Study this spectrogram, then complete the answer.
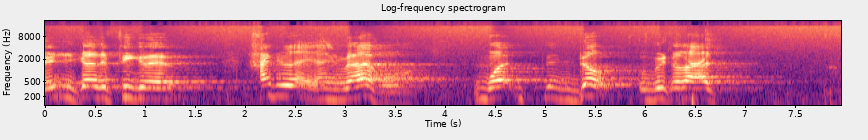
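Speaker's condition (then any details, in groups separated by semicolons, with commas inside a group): Cerebral palsy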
